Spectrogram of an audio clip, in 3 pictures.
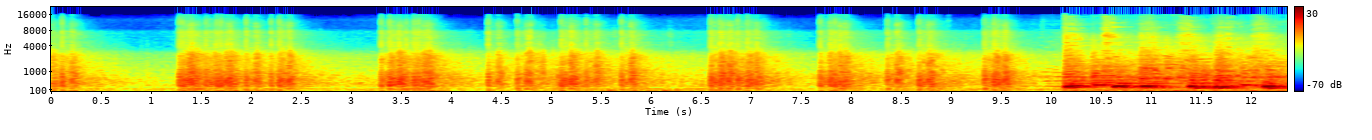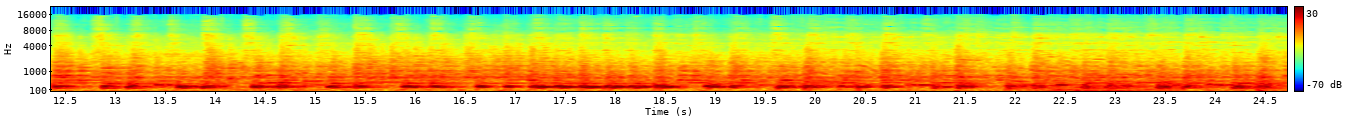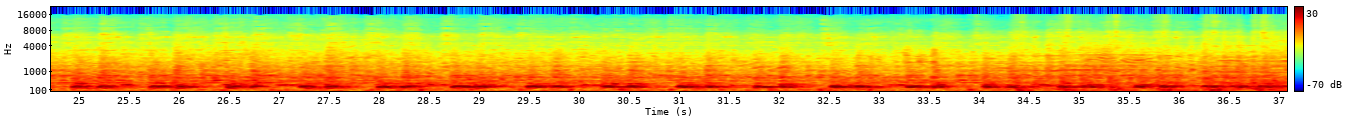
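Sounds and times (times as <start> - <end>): fireworks bursting with crackling bangs: 0.0 - 11.8
music with steady percussion beat: 7.7 - 37.0.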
